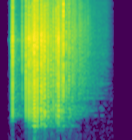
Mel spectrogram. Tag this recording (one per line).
agaxly
cave
crumble
dirt
dust
gravel
scatter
